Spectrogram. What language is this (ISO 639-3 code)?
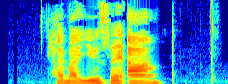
yue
